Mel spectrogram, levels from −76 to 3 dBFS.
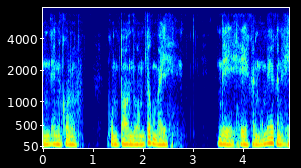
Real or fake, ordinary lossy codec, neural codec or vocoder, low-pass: fake; Opus, 16 kbps; codec, 16 kHz, 4.8 kbps, FACodec; 7.2 kHz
